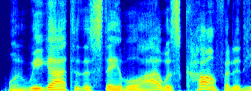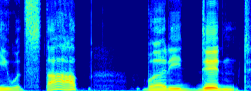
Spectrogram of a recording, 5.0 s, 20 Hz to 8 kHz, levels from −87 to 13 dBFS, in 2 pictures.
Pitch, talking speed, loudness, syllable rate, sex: 130 Hz, 180 wpm, -19 LUFS, 4.2 syllables/s, male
